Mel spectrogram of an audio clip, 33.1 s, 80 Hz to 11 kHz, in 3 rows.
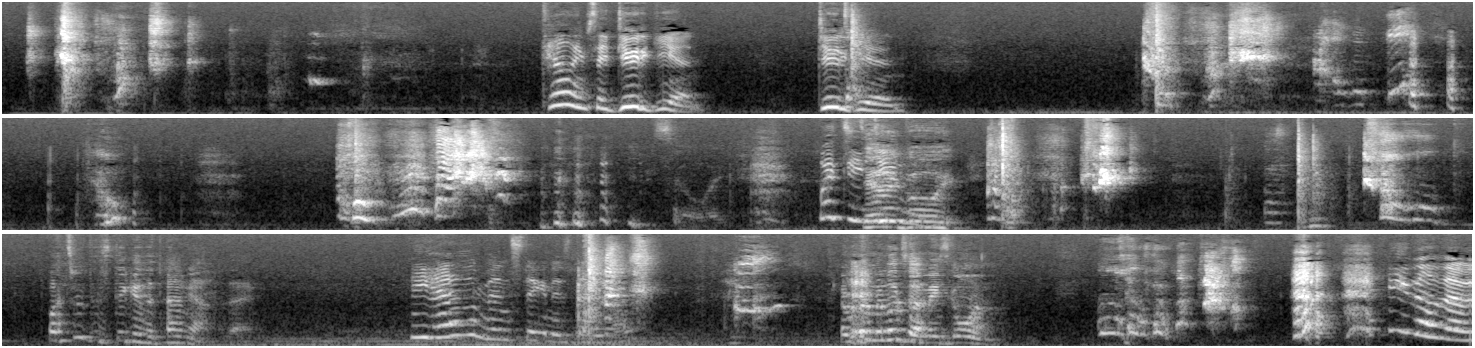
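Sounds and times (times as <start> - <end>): toddler laughing: 2.2 - 2.9, 8.6 - 11.0, 13.6 - 15.1, 18.4 - 19.7, 20.5 - 22.0, 26.4 - 28.1, 30.3 - 32.3.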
